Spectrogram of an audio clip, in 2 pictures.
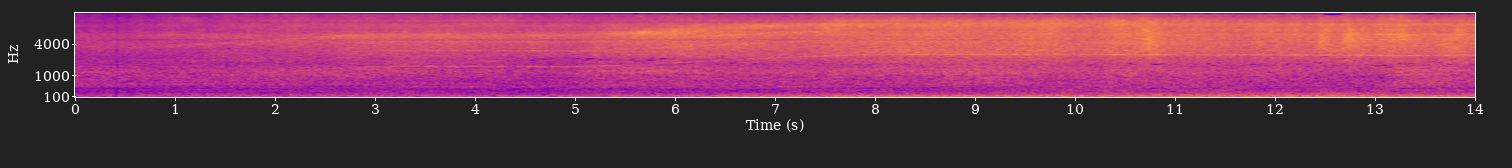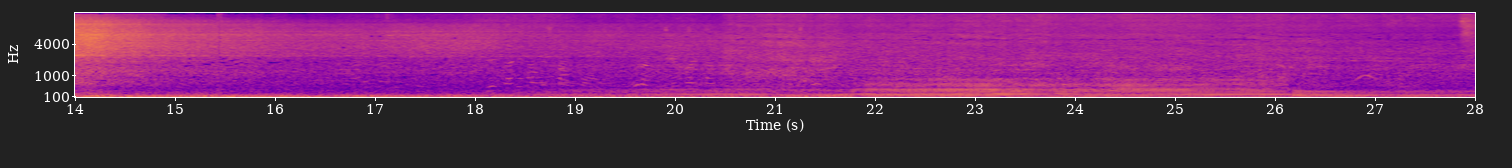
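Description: Batik Air Airbus A320's jet engines at takeoff thrust on the takeoff roll. A rising whine climbs over the first several seconds and then holds steady. A heavy rumble is loudest in the middle as the jet passes, then fades as it moves away.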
